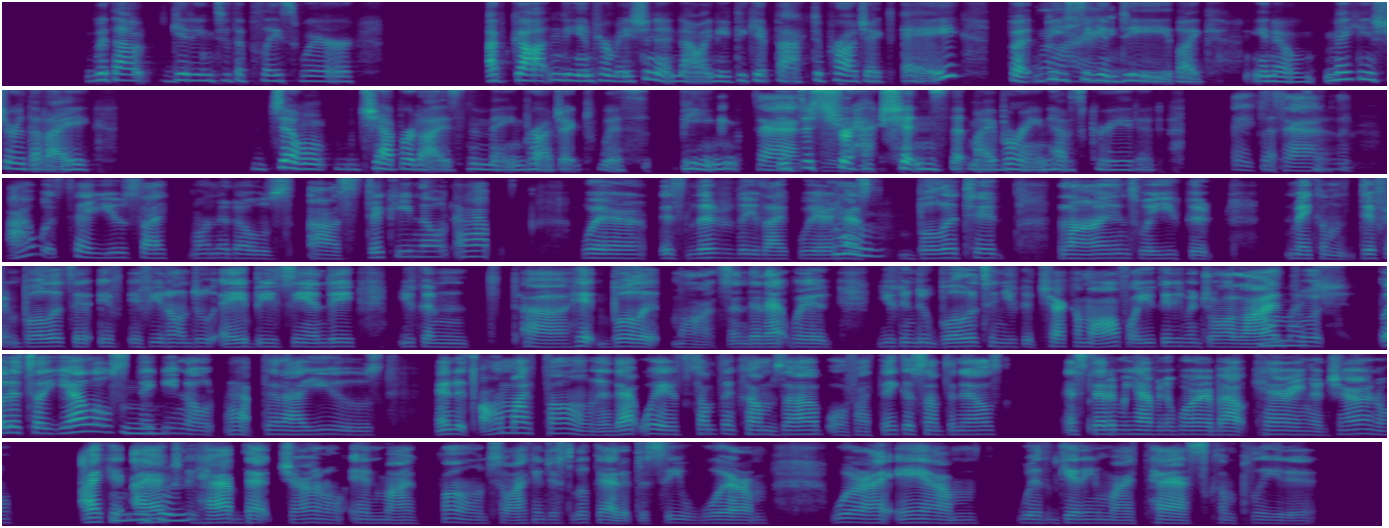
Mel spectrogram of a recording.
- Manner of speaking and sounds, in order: laughing while speaking: "distractions"; other background noise; tapping
- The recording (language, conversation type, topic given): English, unstructured, What tiny habit should I try to feel more in control?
